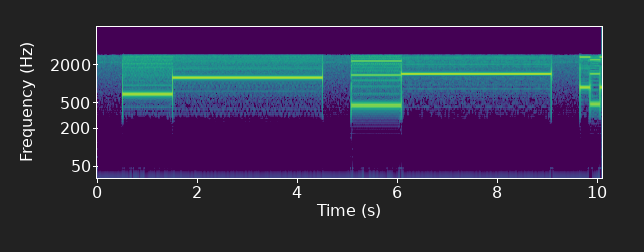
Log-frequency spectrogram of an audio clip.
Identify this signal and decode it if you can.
Two-tone page, heard as a one-second tone, then a three-second tone, about 690 then 1250 Hz, about 460 then 1430 Hz, with noise. It is heard from 0.5 to 9.1 s.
